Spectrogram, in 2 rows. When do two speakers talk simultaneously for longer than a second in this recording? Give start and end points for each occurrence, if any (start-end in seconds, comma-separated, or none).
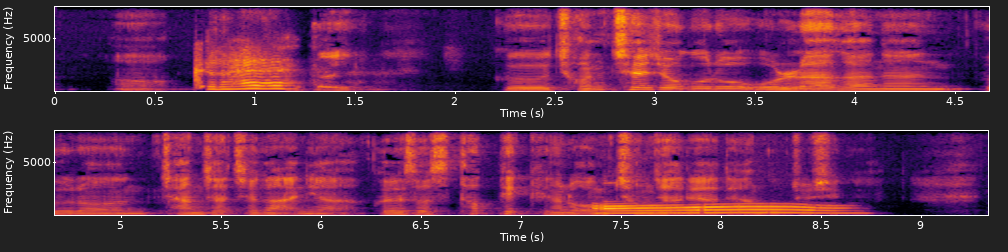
7.3-8.7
